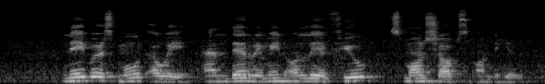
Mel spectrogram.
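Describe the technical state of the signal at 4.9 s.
At 4.9 s the signal is intact, with no audible fault at that point in the speech.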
